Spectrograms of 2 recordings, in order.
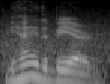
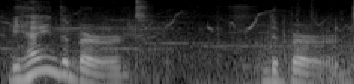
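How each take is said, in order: First: "Behind the beard" with beard said /bɪɹ/, clear ee vowel; corrected beard. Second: "Behind the bird" with bird said /bə˞/, no R-less beard; first take says "bird", the vowel of "bird"; misread as bird. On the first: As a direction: fix it: "beard" rhymes with "fear", said louder. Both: Shown as a demonstration. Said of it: "No, I am the one saying it".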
